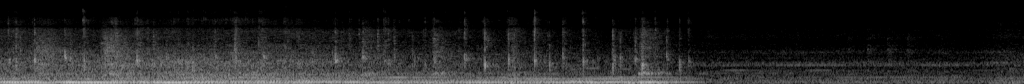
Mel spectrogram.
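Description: Horses' hooves clip-clopping on a paved street as several ridden horses walk past, a quick uneven run of hoof strikes over a low steady hum. Both stop about seven seconds in, leaving only quiet background.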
